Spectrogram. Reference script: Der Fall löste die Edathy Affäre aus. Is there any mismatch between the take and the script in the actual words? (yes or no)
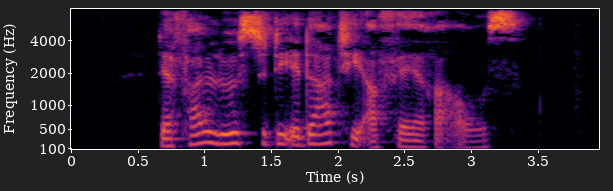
no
